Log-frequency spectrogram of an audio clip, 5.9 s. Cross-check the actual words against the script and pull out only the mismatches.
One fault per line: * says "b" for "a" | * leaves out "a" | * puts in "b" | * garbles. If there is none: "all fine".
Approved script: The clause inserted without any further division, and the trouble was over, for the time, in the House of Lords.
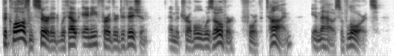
all fine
